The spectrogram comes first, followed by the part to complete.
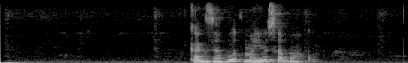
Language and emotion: Russian, neutral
